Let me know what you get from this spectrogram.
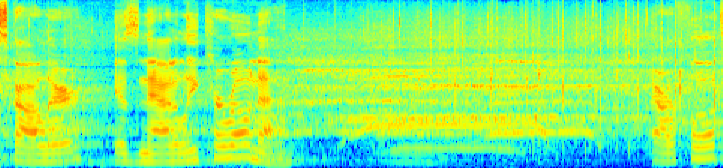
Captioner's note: applause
